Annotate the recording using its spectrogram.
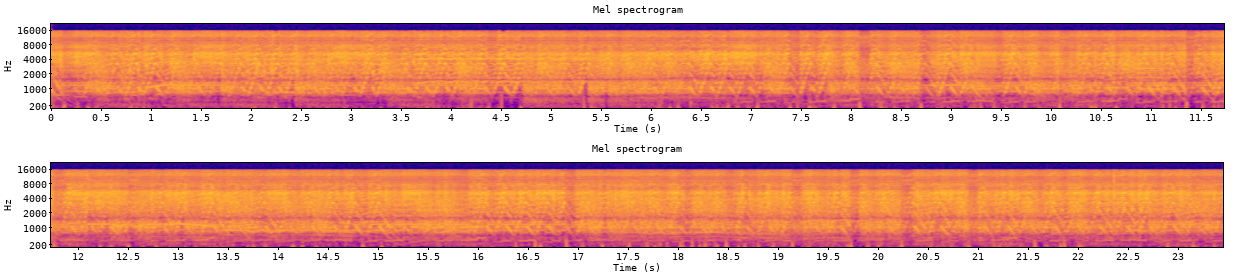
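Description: Electronic game music plays.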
